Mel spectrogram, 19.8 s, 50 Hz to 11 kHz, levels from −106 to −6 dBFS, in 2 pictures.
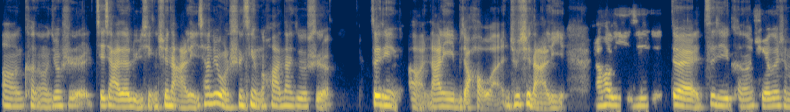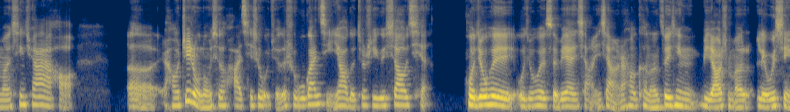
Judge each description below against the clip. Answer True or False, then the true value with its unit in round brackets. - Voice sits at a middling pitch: True (180 Hz)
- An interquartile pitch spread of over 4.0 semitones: False (2.7 semitones)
